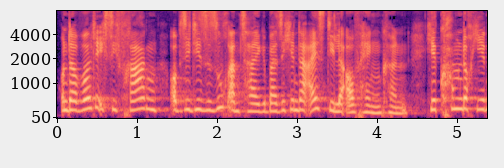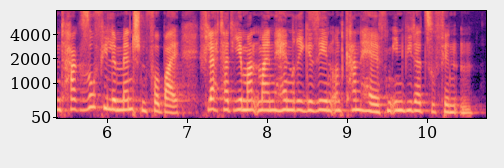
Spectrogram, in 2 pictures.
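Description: A woman's voice: on the high side, fairly quick, few pauses, voice pushed up. Flustered, fretful older lady, voiced by a woman. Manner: breathless, fretful.

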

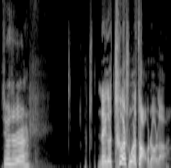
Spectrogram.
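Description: A woman's voice: high-pitched, animated, slow, background noise. A woman with a Northeastern Mandarin accent hosting humorous, colloquial news commentary in a blunt, opinionated way. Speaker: host of a news commentary show.

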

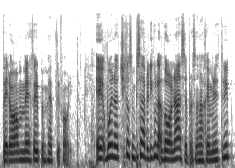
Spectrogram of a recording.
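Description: A young woman, co-hosting a casual chat show and telling her story in an animated, chatty way. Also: mid-range voice, rapid-fire. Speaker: co-host, film reviewer.

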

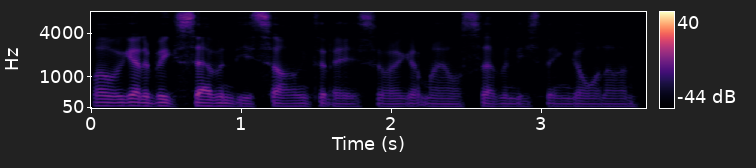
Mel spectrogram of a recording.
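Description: A man with a very deep voice co-hosts a casual podcast chat. He is playful and jokey, and often drops in goofy asides. The sound is dry and close-miked. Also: level tone, fast, no echo. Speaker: podcast co-host.

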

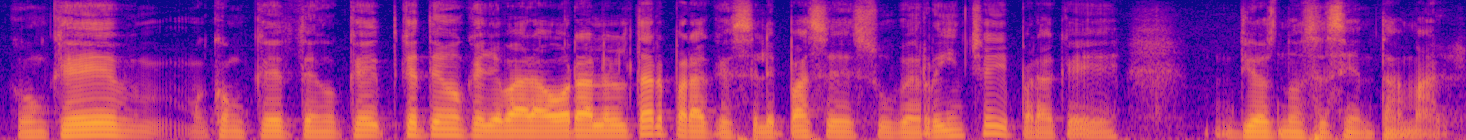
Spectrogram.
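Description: A man's voice: medium pitch, flat delivery, moderate pace, creaky, a little mellow, no echo, natural voice. A man voicing a sarcastic, grumbling adult man who mocks with exasperated questions, in a dry recording.

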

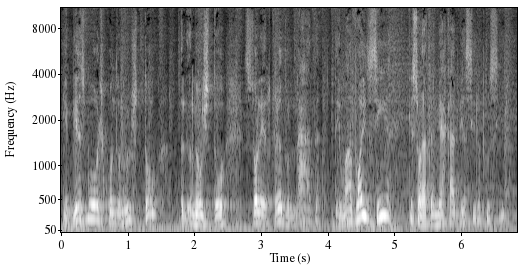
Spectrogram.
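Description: A middle-aged man, explaining a teaching method as an interview guest through lively step-by-step examples. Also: fairly high pitch, quick pace, soft background music. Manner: lively, didactic, full of examples. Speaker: speed-reading teacher, guest.

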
